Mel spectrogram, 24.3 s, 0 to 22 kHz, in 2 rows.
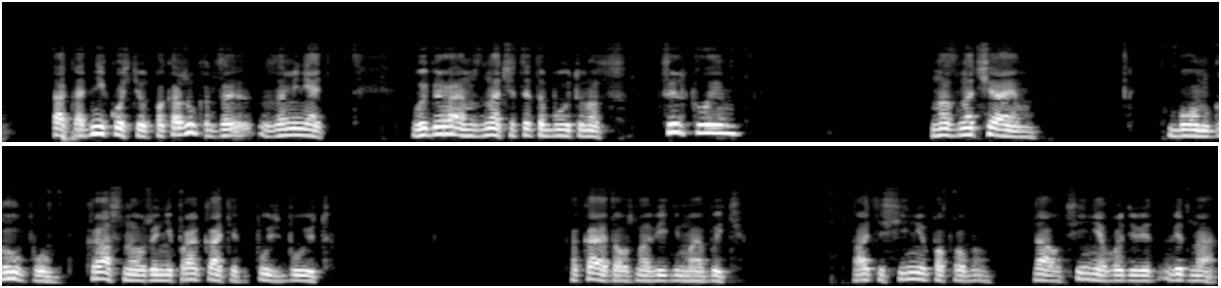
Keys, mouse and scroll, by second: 0.7 n, 4.0-6.6 drag, 7.5 click, 9.7 click, 11.7 click, 14.1-20.8 drag, 21.8 click, 23.1-24.3 middle drag.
